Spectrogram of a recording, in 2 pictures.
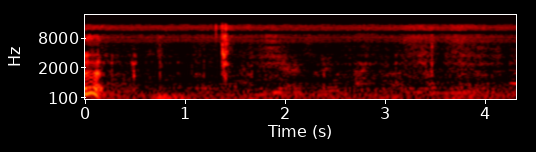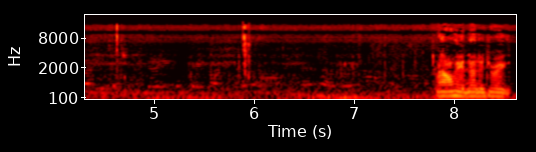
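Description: A woman chews food noisily close by.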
